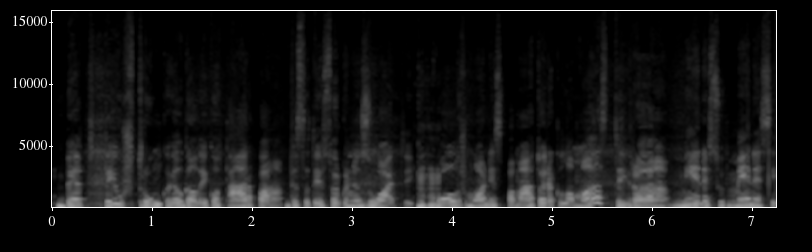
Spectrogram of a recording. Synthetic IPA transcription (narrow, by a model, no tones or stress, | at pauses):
bʲɛt̪ːɐɪʊʃt̪ɾʊŋkɐɪlˠɡɐlˠɐɪkoːt̪ɑrpɑːʋʲɪsɐt̪ɐɪsʊoːrɡɐnʲɪzuɔt̪ʲɪkʲɪkoːlˠʒmoːnʲeːspɐmɑːt̪oːɾʲɛklˠɐmɐst̪ɐɪiːɾɐmʲeːnʲɛsʲuːmʲeːnʲɛsʲe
